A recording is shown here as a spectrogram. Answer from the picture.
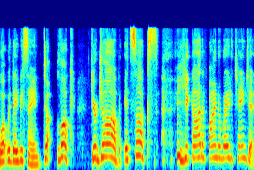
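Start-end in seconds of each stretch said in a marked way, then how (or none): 1.1-5.1 high-pitched scream at the top of the lungs. Speaker voices what the listener's soul pet would scream at them, imitating a pet screaming. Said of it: "screaming to you at the top of their lungs".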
